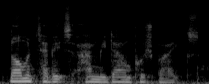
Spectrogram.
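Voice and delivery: usual speaking voice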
